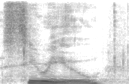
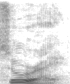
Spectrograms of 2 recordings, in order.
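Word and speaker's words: Sirui: 7c I know it looks like it's uh pronounced siru but it's actually pronounced Sur when traffic on planes and so on I'll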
